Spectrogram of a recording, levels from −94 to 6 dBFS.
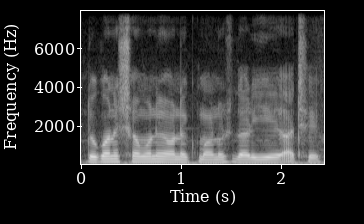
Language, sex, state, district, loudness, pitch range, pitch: Bengali, male, West Bengal, Cooch Behar, -16 LUFS, 130-145 Hz, 135 Hz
